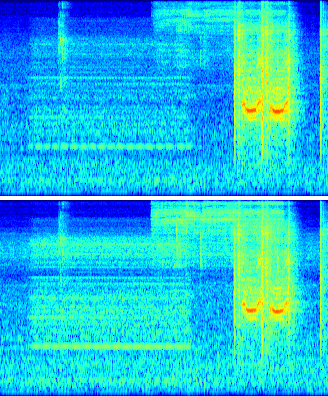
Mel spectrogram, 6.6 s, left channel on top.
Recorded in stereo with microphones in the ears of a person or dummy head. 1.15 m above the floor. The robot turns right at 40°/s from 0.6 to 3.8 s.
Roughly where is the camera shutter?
Left.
